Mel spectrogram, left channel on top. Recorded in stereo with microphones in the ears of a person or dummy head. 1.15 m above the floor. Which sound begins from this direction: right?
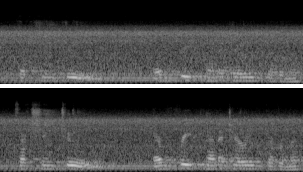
A man speaking, at 0.1 s.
